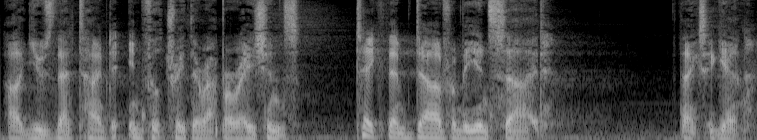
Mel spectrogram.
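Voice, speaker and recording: Sci-fi game spy: world-weary and clipped, low husky voice, forceful. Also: male voice, steady tone, normal speed, in a large hall, heavily acted. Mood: satisfied. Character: clipped, world-weary male intelligence agent in space. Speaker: intelligence agent. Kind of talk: video game dialogue.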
